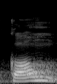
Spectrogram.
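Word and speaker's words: comb: तो यहाँ पे बाल बनाना, बनाने के लिए हम कॉम वर्ड का यूज़ करते हैं, सी ओ एम बी. तो इसमें बी साइलेंट रहता है, तो ध्यान रखिए कॉम द हेयर.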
